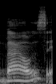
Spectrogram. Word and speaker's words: Voz: In addition to his duties at Stanford, he is on the board of VOWS, which is actually spelled V-O-Z, but pronounced VOWS. It means voice in Spanish.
